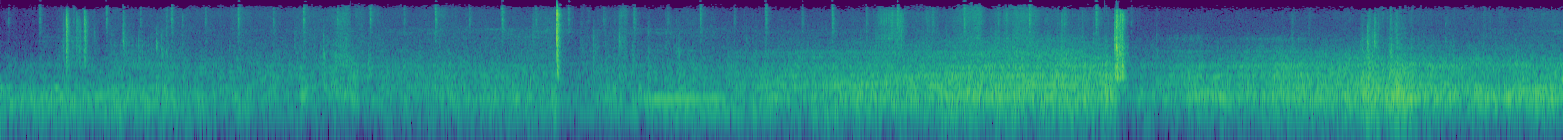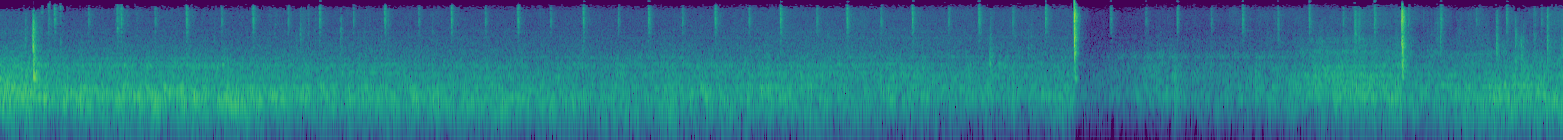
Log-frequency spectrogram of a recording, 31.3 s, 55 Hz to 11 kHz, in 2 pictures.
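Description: Inside a car's cabin: steady road and tyre noise with the engine's hum while driving at around 20–25 mph. The noise swells for a few seconds in the middle, with a few sharp clicks, and drops suddenly near the end.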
